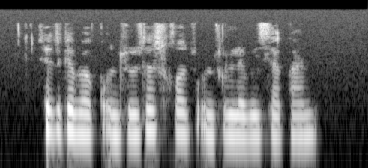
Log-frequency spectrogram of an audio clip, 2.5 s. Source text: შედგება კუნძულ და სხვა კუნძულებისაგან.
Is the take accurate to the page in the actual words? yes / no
yes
